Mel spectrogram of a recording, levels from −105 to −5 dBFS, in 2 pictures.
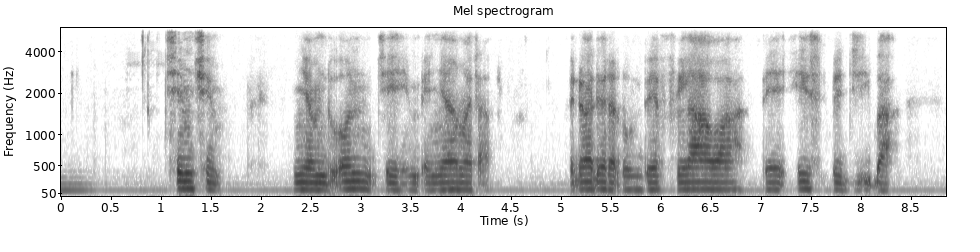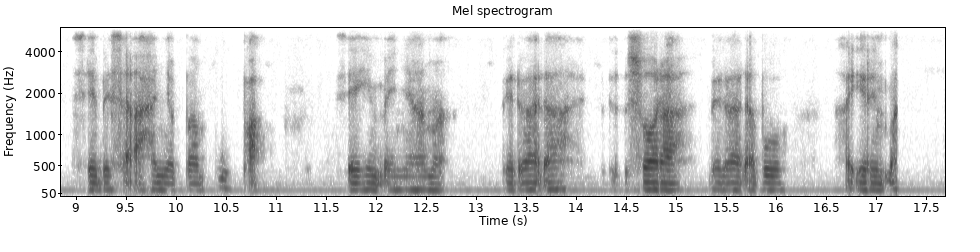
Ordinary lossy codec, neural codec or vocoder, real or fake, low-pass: Opus, 16 kbps; codec, 16 kHz, 8 kbps, FreqCodec, smaller model; fake; 5.4 kHz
